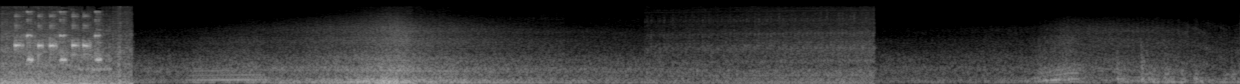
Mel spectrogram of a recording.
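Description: A car engine hums as a car drives along a road.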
